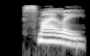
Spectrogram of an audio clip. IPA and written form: smˈaɪli (smiley)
